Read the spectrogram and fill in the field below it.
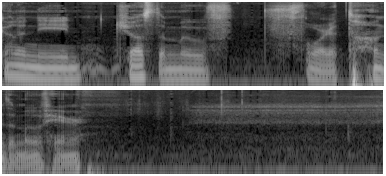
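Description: Game pieces click softly on a tabletop board.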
